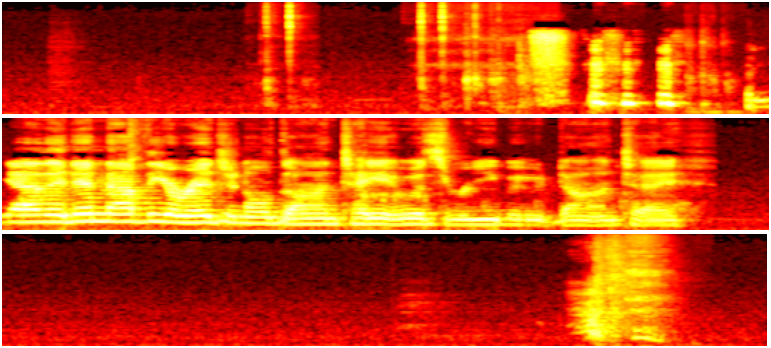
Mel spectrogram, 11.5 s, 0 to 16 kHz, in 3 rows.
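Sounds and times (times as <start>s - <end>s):
speech: 3.0s - 7.4s
sneeze: 10.5s - 11.2s.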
